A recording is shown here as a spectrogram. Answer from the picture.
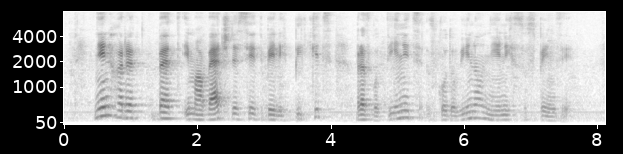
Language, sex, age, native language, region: Slovenian, female, 50-59, Slovenian, Drava region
